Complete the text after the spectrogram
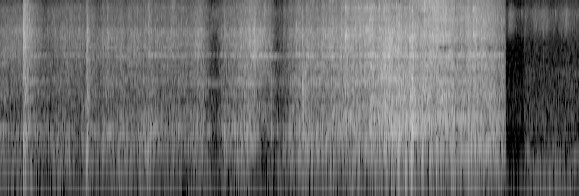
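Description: A push mower whirs and clatters across grass.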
